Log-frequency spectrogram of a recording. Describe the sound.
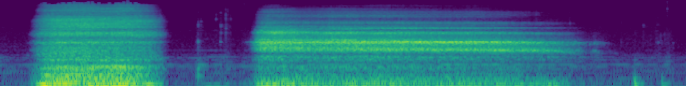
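Slow, deep breathing during a mantra meditation: one full inhale, a brief pause, then a long drawn-out exhale that fades away, alone with no talk.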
